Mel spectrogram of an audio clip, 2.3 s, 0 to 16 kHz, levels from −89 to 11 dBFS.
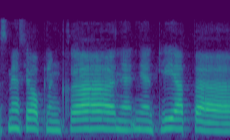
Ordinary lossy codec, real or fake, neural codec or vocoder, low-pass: AAC, 64 kbps; fake; vocoder, 22.05 kHz, 80 mel bands, WaveNeXt; 9.9 kHz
